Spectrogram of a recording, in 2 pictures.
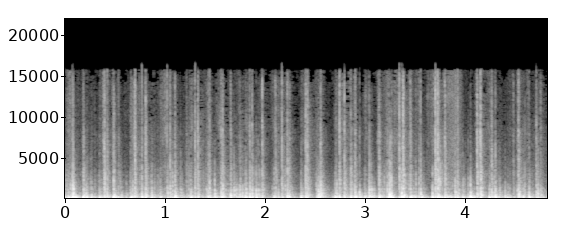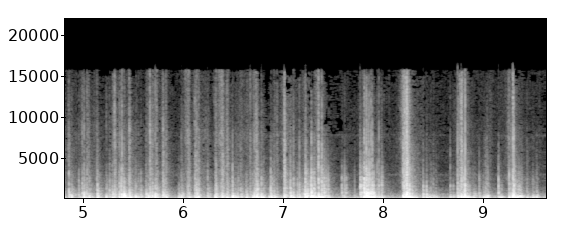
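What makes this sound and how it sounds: A medium orange latex balloon, inflated with air and hollow, is held in both hands while fingertips tap and rub its stretched surface. A dense run of soft, dull, low thumps and brief rubbing sounds follows, each tap dying away almost at once. A few louder taps stand out near the end.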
